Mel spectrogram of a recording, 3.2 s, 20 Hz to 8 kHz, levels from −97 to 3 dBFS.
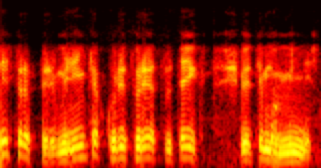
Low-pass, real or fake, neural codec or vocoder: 7.2 kHz; fake; vocoder, 44.1 kHz, 80 mel bands, Vocos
